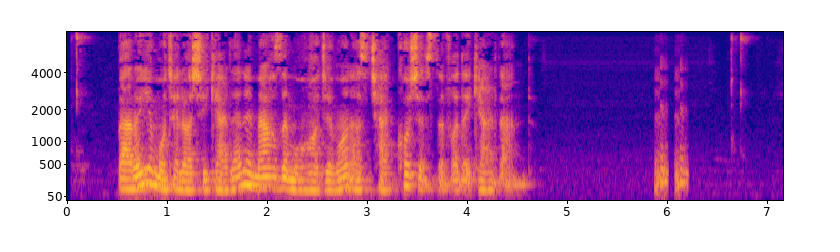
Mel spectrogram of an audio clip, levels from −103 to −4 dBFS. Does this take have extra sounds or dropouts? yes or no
yes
